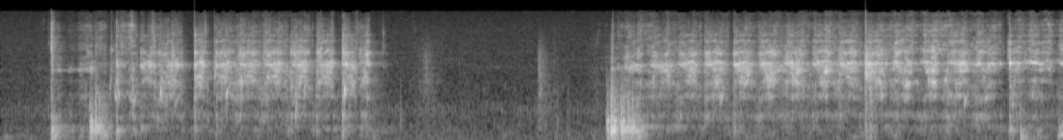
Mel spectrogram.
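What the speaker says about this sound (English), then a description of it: "Mix it all in there real nice and good." A utensil stirs yeast and honey into a pizza dough mixture in a bowl, making rapid scraping and clinking strokes close up in two bursts separated by a short quiet pause.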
